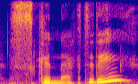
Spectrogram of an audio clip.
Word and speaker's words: Schenectady: And then I'll show them the name of the town that I'm from, Schenectady. It does not look like how it is pronounced.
